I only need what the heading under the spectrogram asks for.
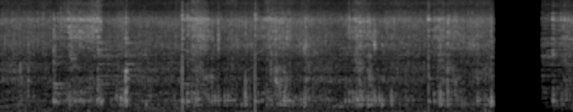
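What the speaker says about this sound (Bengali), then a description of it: "মশলার সঙ্গে কাঁকড়া আলু ভালোভাবে আমি কিন্তু নেড়ে নিয়েছি" Crab pieces and potatoes tossed with spices in a pan for a Bengali crab curry, giving steady scraping stirs over a continuous close sizzle, with a brief silent gap near the end.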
